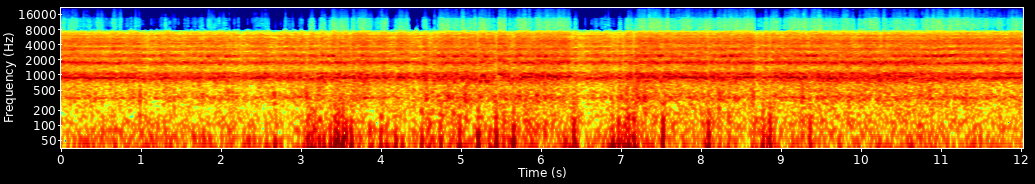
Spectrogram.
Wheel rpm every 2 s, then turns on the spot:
230, 230, 230, 230, 240, 220.
none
